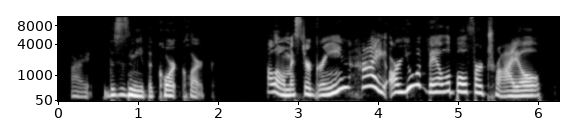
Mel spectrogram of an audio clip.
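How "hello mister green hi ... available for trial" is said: put-on Midwestern accent, high-pitched and slow. Playing the court clerk opening a Zoom call, in a Midwestern accent. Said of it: "I don't know why I'm doing a Midwestern accent".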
